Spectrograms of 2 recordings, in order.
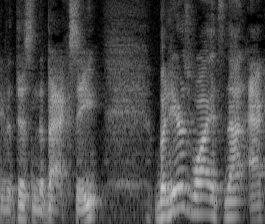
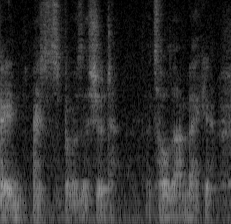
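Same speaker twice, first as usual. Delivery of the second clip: ordinary delivery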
